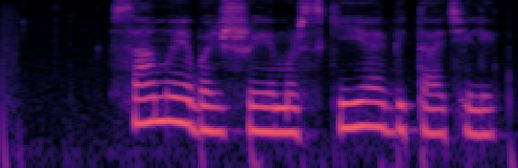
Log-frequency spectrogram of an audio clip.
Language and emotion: Russian, neutral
